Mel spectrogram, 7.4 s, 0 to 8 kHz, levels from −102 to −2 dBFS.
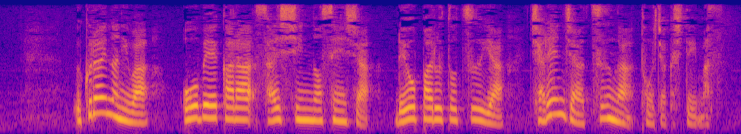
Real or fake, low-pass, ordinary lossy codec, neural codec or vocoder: real; 7.2 kHz; MP3, 48 kbps; none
